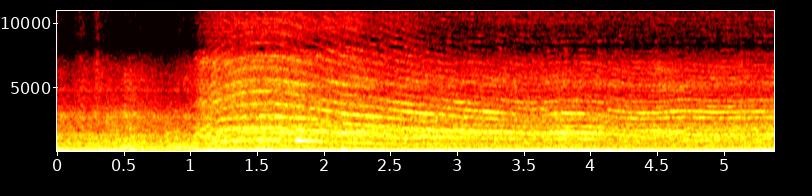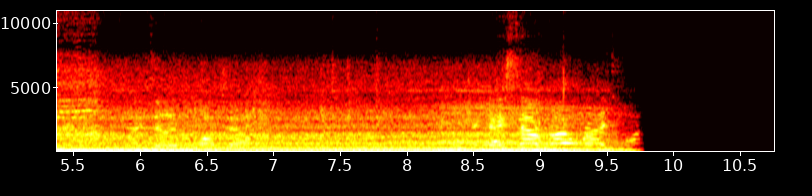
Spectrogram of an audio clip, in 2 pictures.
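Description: An off-road vehicle's engine revs up and down.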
